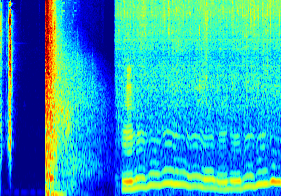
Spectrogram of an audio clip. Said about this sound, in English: Leaping out of it and running down an alley. Pulling out a handgun and firing.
